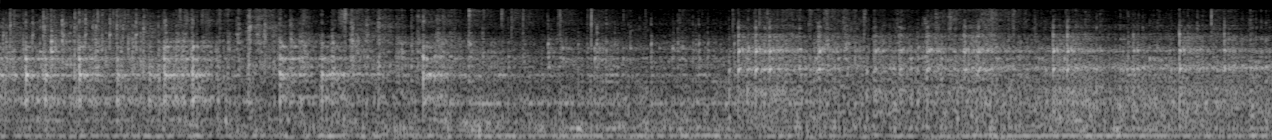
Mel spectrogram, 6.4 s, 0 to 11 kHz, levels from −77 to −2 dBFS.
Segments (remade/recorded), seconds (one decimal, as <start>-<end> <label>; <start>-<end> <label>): 0.0-0.9 recorded; 0.9-2.3 remade; 2.3-3.9 recorded; 3.9-5.2 remade; 5.2-6.4 recorded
